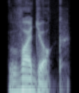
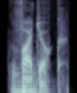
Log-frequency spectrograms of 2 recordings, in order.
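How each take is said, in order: Both takes have the same delivery.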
